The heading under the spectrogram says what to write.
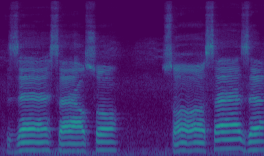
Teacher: ketika kita melafalkan huruf sofir ini kita seakan-akan bersiul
